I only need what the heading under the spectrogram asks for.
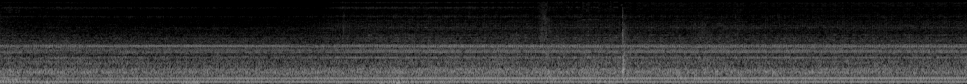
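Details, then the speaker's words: Robinair R1234YF A/C service machine, cover off, pulling vacuum on the high side with low side dropping: constant smooth mid-pitch hum, no knocks or surging; vacuum pump running normally. "Okay, I actually hear. Do you hear the vacuum pump now? I didn't hear that before."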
